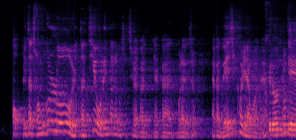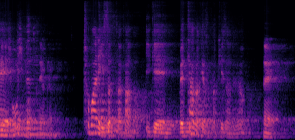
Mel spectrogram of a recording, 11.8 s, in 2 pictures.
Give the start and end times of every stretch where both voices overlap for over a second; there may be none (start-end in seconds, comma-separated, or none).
5.3-6.8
